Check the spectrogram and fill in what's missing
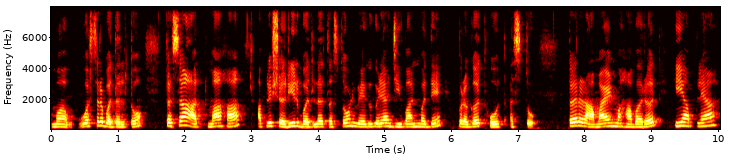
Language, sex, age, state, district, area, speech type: Marathi, female, 45-60, Maharashtra, Sangli, urban, spontaneous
